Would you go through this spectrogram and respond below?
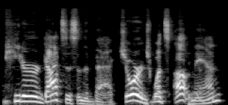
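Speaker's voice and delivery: ordinary delivery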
